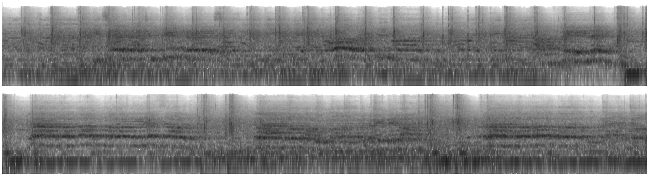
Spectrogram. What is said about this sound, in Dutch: Maar als dat het hele stadion mee begint te zingen, mee te klappen, ja, dan, is het toch moeilijk om daar niet door gegrepen te worden, jongens.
